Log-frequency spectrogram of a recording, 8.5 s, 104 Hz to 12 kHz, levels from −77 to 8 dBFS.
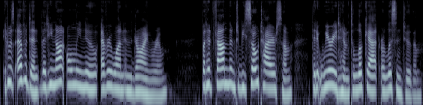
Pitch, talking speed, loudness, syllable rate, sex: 215 Hz, 225 wpm, -19 LUFS, 6.0 syllables/s, female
